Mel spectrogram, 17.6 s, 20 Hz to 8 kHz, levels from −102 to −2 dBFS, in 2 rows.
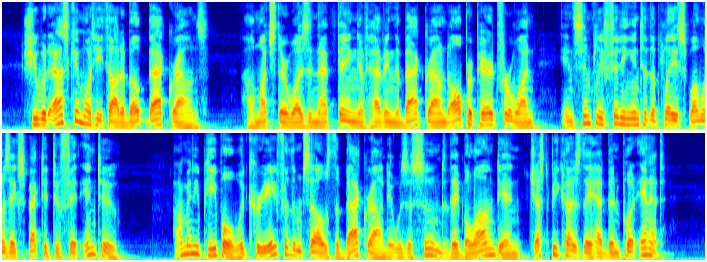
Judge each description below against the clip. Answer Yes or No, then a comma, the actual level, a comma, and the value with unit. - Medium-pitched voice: No, low, 110 Hz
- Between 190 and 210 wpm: Yes, average, 200 wpm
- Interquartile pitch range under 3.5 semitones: No, wide, 5.6 semitones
